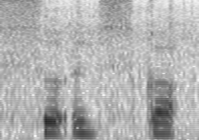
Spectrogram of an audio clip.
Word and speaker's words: Sutton Scotney: We're about to go through Hamsley Green, then through Sutton Scotney, or it's pronounced as Sutton Scot.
